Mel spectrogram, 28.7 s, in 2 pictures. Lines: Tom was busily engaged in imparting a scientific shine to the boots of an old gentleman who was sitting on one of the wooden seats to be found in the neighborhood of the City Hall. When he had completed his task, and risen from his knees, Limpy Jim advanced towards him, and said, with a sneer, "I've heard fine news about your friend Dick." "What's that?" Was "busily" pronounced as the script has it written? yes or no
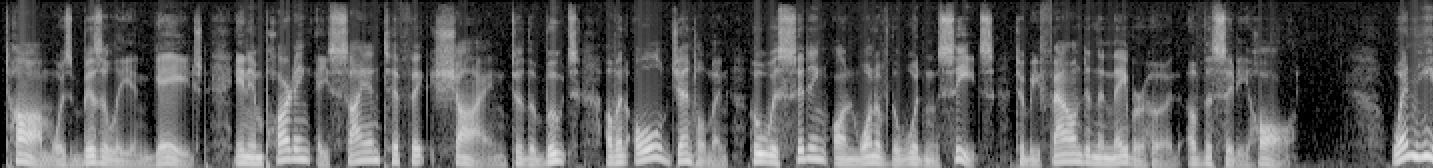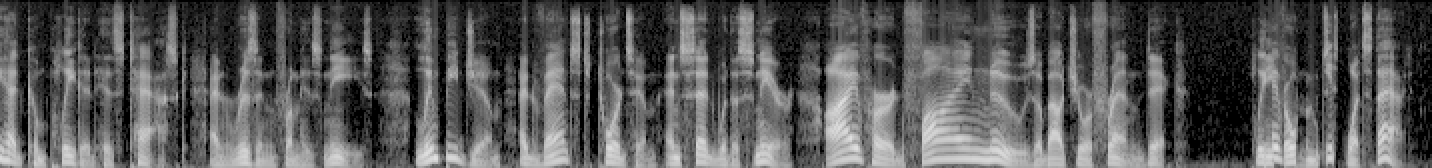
yes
